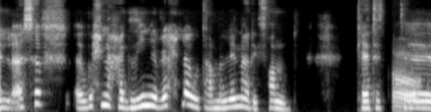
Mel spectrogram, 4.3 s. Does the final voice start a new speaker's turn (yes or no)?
no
